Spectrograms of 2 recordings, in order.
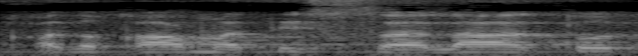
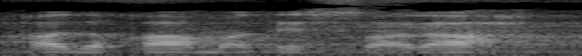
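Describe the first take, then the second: First: The last word ends with an oo vowel. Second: The last word ends with a soft h sound. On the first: "ता पर पेश है" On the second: "वक्त पर के कहना चाहिए"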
